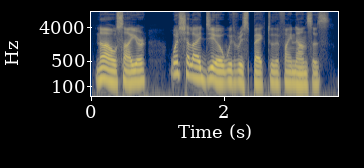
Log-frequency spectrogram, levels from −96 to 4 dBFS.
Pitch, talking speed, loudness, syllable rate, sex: 145 Hz, 180 wpm, -18 LUFS, 4.4 syllables/s, male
